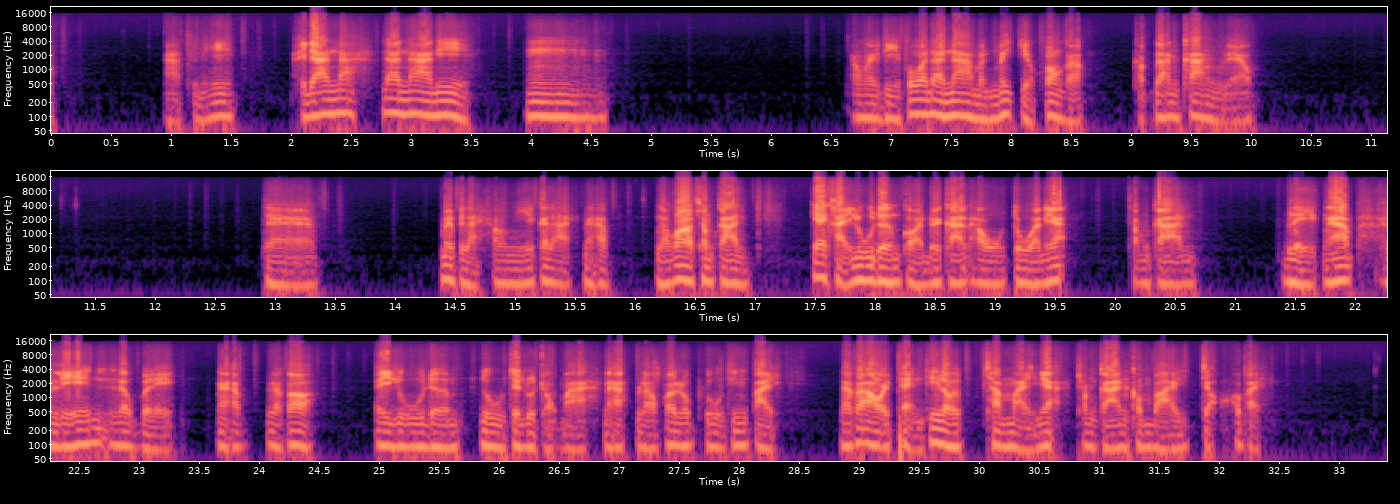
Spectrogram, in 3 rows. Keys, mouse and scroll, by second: 17.1 click, 22.2 click, 23.1 click, 24.6 click, 24.9 click, 25.5 click, 26.1 click, 28.1 click, 30.3 shift+click.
